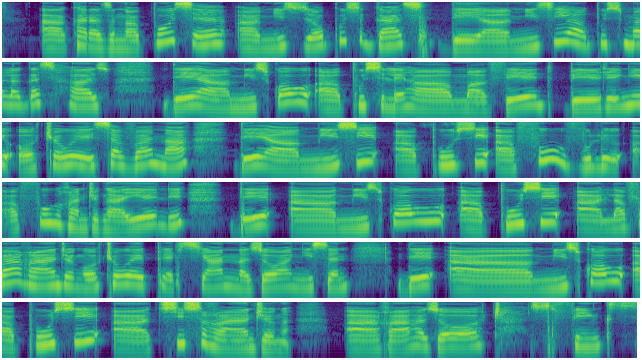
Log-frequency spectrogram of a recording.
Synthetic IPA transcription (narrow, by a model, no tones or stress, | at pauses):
akaɾazaŋapuseamisizopusiɡasi̥d̪eamisiapusimalaɡasi̥hazu̥d̪eamisi̥kwaapusileɦəmavend̪i̥beɾeɲioɦaʈ͡ʂəwesavanad̪eamisiapusiʔafuvuluafuraɳɖ͡ʐaŋaelid̪eamisi̥kʲʷaapusialavaɾaɳɖ͡ʐaŋoɦaʈ͡ʂəwepeɾsjaninəzowaŋisani̥d̪eamisi̥kʲʷaʔapusiat͡sisiraɳɖ͡ʐaŋə | araɦəzooɦaʈ͡ʂə̥sfiŋks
